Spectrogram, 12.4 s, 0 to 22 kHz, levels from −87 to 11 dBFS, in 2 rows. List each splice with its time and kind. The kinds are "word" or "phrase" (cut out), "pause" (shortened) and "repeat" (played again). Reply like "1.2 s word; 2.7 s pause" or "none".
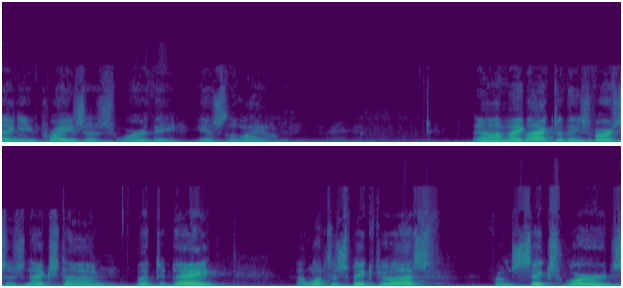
5.2 s word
